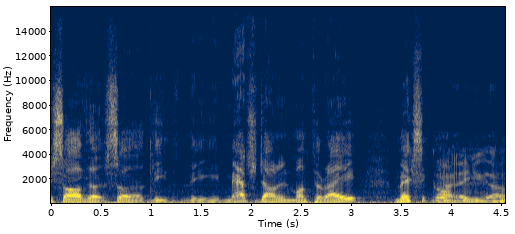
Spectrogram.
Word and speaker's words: Monterrey: I don't know if you saw the match down in Monterrey, Mexico. Oh, there you go. Man, that stadium, wow. Yeah. I pronounced it right, too, because there's someone in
